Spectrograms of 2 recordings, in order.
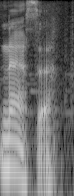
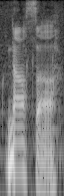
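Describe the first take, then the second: First: It sounds like the space agency name. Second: It does not sound like the agency name. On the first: The speaker calls it wrong. "it sounds like they're saying NASA, like the space program" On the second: The speaker calls it right. "It's actually supposed to be pronounced Nassau"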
